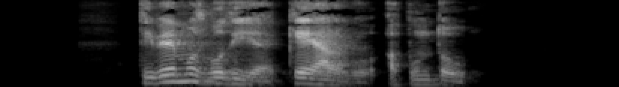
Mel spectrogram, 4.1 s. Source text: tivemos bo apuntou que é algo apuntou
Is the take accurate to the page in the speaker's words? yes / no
no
